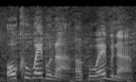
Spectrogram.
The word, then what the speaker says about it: Okwuegbunam: Okwuegbunam. I practice. Yeah, that. I know. I got to have a little reminder here. It's a silent G. Ain't nobody heard of a silent G before. Okwuegbunam.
